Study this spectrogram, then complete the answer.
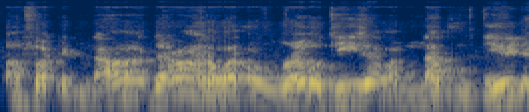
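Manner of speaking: ordinary talk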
